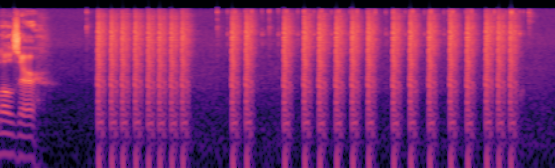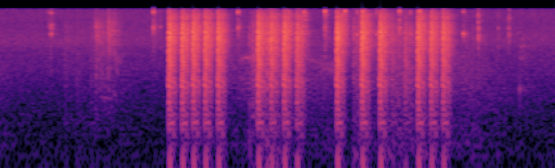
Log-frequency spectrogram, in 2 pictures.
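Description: Rapid automatic gunfire rings out in quick bursts.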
